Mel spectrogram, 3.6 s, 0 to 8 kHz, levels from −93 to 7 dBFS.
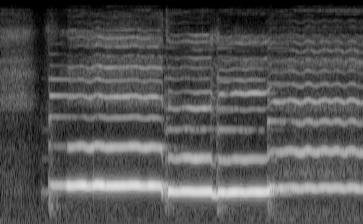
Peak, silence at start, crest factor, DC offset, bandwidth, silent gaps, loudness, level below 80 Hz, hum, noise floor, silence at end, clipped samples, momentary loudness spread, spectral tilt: -4 dBFS; 0.5 s; 8 dB; under 0.1%; 5.6 kHz; none; -13 LUFS; -62 dBFS; none; -41 dBFS; 0 s; under 0.1%; 11 LU; -4 dB/octave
